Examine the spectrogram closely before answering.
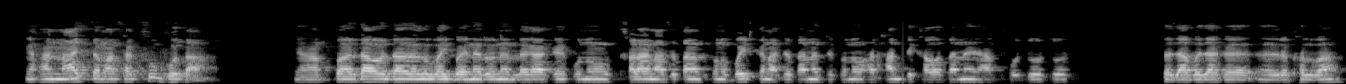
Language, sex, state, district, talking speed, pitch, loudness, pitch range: Awadhi, male, Chhattisgarh, Balrampur, 150 wpm, 120 Hz, -17 LUFS, 115-125 Hz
